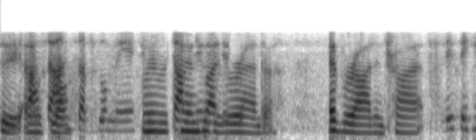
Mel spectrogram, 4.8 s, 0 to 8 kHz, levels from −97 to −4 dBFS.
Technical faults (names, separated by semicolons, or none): GSM full-rate codec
